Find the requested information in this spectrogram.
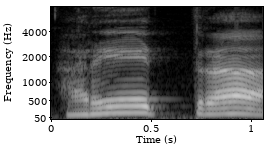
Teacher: ಇಲ್ಲಿರುವ ಅವರ್ಣವು ಲೀನಗೊಂಡು ಹರೇತ್ರ ಎಂದು ಆಗುತ್ತದೆ. ಇದನ್ನು ಉಚ್ಚರಿಸುವುದು ಹರೇತ್ರ ಎಂದು. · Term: ಪೂರ್ವರೂಪ ಸಂಧಿ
